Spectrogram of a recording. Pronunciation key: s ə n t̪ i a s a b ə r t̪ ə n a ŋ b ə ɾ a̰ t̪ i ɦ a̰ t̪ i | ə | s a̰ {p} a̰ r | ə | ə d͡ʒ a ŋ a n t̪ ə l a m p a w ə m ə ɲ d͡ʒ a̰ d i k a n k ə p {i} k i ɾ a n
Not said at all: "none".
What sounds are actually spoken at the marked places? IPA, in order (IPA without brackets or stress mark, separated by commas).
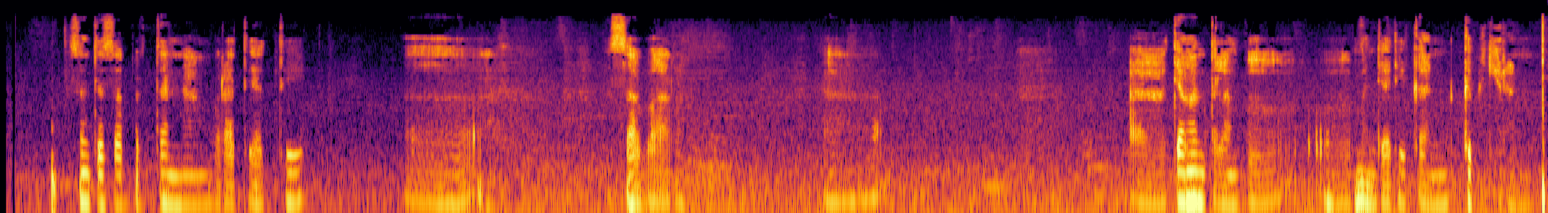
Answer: b, i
